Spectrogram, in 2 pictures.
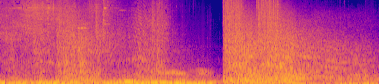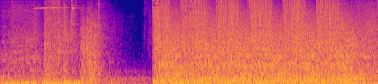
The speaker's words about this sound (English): I'm actually impressed that this gun feels different. I immediately notice that I'm firing a different gun.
